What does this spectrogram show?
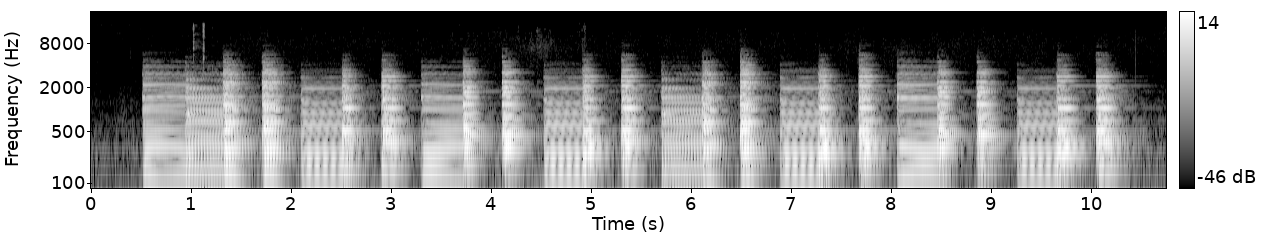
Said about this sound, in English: take this piece back in time and play it as if a Romantic era composer like Chopin wrote it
